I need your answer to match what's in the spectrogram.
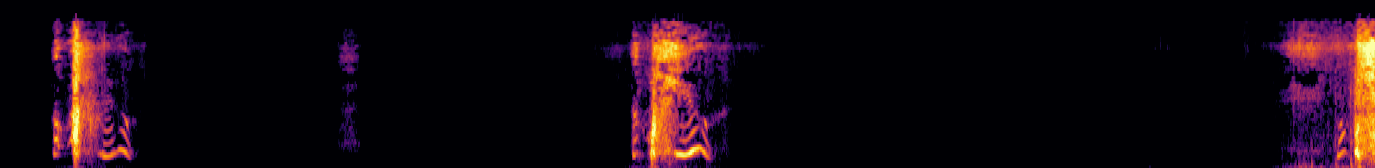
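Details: Female loud sneezes into a hanky, described as very tickly and strong: three forceful sneezes, each with a quick indrawn breath before, separated by long silent pauses.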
